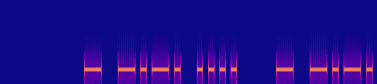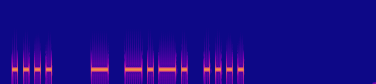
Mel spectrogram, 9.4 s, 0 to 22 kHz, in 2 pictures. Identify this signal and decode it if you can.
Morse code, heard as a keyed tone, about 17 wpm, 700 Hz. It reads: TCH TCH TCH
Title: Multi-letter Phonemes Repeated 3x 17wpm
